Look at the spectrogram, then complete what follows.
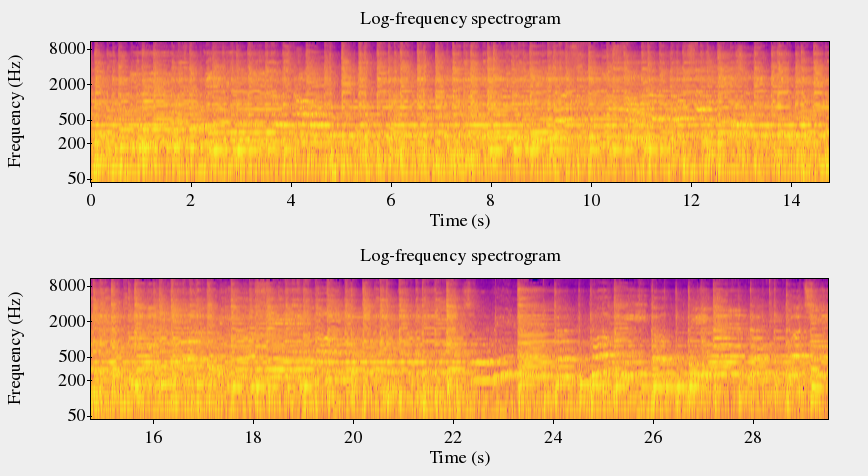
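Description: Acoustic-electric guitar strummed and amplified through PA speakers, with a man singing along at the microphone. The strumming thins out briefly about three-quarters of the way through.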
